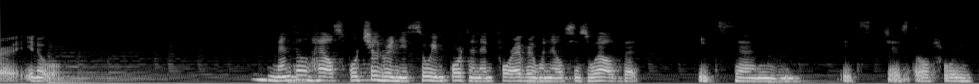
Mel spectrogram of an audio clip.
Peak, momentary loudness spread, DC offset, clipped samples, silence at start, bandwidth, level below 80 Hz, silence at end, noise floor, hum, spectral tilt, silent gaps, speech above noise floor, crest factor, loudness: -6 dBFS; 13 LU; 2%; under 0.1%; 0 s; 7.6 kHz; -46 dBFS; 0 s; -46 dBFS; none; -8.5 dB/octave; none; 29 dB; 14 dB; -18 LUFS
